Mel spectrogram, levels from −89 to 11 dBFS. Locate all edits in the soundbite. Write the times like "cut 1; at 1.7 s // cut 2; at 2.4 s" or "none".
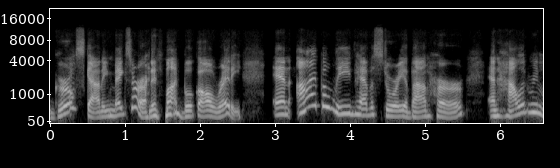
cut 1; at 1.3 s // cut 2; at 4.1 s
